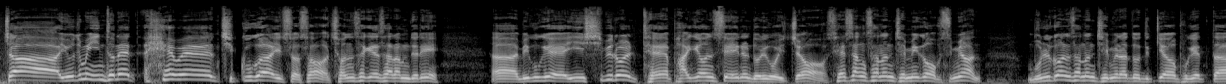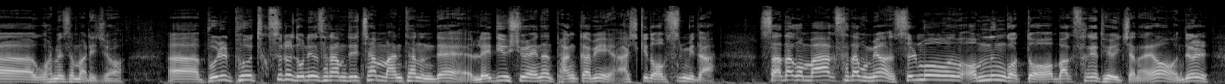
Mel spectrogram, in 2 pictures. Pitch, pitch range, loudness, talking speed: 170 Hz, 145-195 Hz, -19 LUFS, 315 characters per minute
